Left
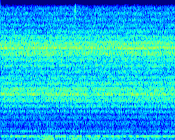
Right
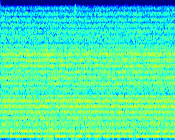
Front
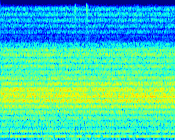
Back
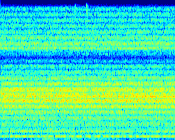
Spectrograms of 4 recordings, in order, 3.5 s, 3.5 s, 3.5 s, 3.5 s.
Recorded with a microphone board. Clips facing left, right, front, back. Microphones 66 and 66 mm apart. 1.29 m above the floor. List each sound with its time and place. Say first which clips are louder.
0.0 s a drone: right 13 dB, back 1 dB; 95° right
